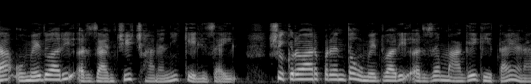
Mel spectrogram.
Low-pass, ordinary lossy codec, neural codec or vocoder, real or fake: 7.2 kHz; none; none; real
